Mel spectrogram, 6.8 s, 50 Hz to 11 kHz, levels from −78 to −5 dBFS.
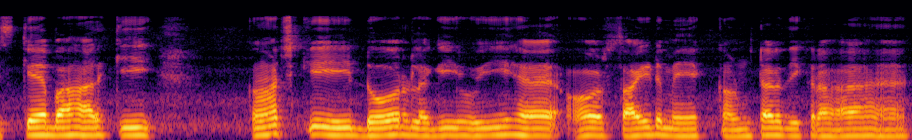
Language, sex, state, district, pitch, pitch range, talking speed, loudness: Hindi, male, Jharkhand, Palamu, 125 Hz, 120-130 Hz, 140 wpm, -15 LUFS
